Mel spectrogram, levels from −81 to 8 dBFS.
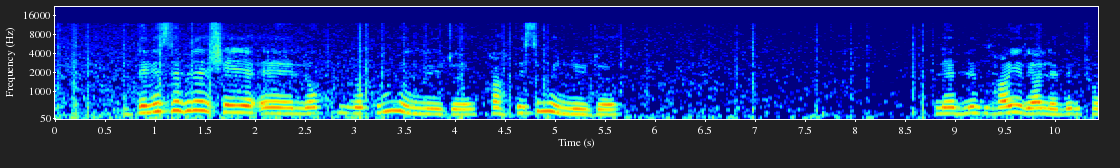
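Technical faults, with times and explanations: throughout, overdone noise removal: the noise reduction on this speech was pushed far too hard, so any frequency band sitting close to the estimated noise level is pulled down sharply or shut off entirely. The background drops and breaks up into small twinkling specks where isolated bands briefly pop back above the threshold, and the quieter components of the voice are stripped along with the noise.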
